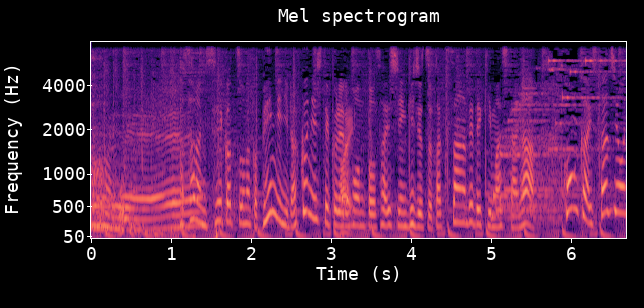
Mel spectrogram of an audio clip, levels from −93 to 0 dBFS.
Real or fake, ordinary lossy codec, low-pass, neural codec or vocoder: real; none; 7.2 kHz; none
